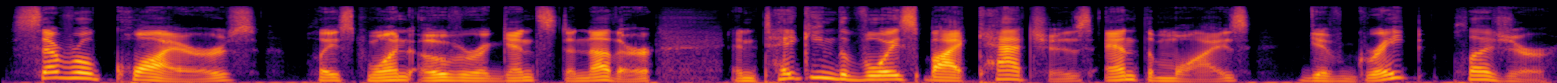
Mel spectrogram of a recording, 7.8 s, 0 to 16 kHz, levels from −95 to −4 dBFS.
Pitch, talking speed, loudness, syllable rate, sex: 140 Hz, 140 wpm, -23 LUFS, 5.0 syllables/s, male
